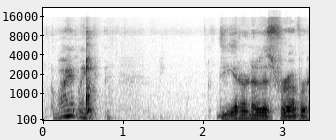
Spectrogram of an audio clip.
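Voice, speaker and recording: A man talks at a fairly slow pace with lively intonation. His pitch is fairly low, and there is vocal fry in his voice. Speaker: streamer. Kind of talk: casual livestream chat. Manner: casual, rambling.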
